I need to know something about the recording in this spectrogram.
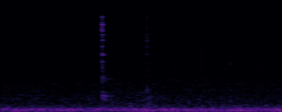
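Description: Metal tongs click against a plate.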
